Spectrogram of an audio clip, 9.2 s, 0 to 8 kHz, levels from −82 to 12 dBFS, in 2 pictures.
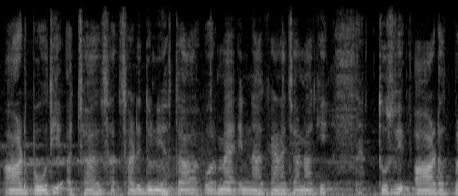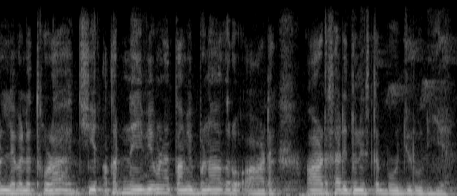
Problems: constant background noise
